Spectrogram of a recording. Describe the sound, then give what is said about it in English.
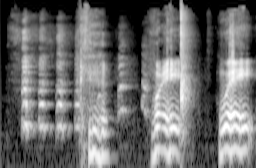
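A single sharp hand clap cuts through a stretch of voiced, laughing vocal sounds, a short bright smack landing midway between bursts of voices. “My clap was louder than everything.”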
